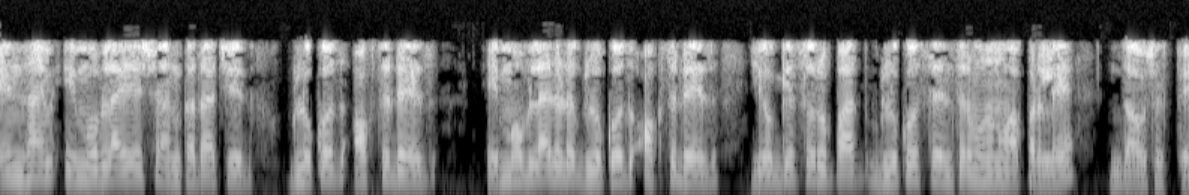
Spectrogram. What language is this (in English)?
Marathi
